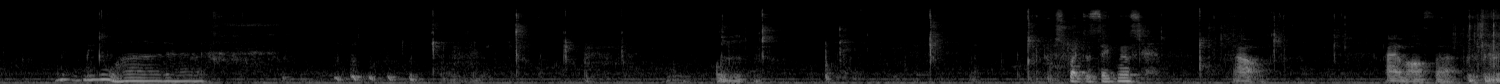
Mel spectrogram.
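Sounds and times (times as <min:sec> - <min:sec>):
chewing crispy food: 0:04.1 - 0:15.0.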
